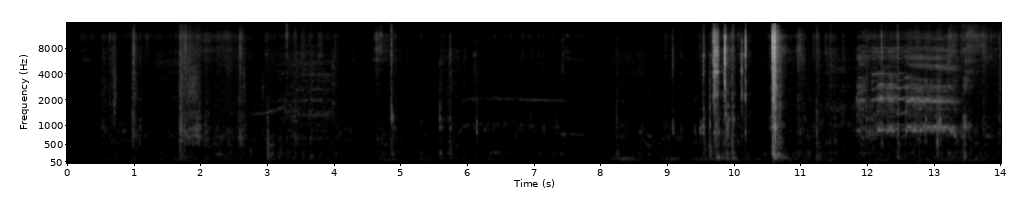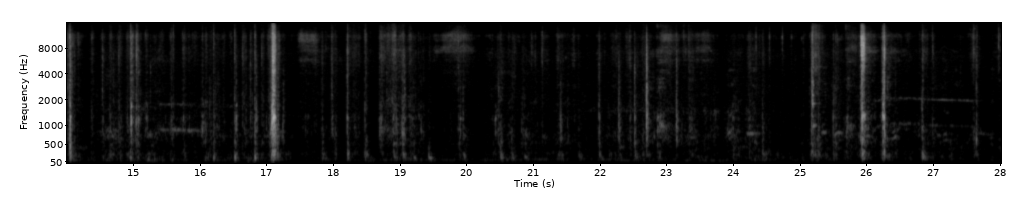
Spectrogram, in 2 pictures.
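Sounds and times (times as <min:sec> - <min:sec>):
clicks and knocks of hand work: 0:09.5 - 0:11.2.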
